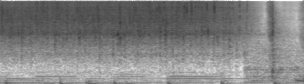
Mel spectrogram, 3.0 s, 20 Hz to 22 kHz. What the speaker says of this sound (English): Now I'm going to cook this for 7 to 8 minutes until it's nice and golden.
